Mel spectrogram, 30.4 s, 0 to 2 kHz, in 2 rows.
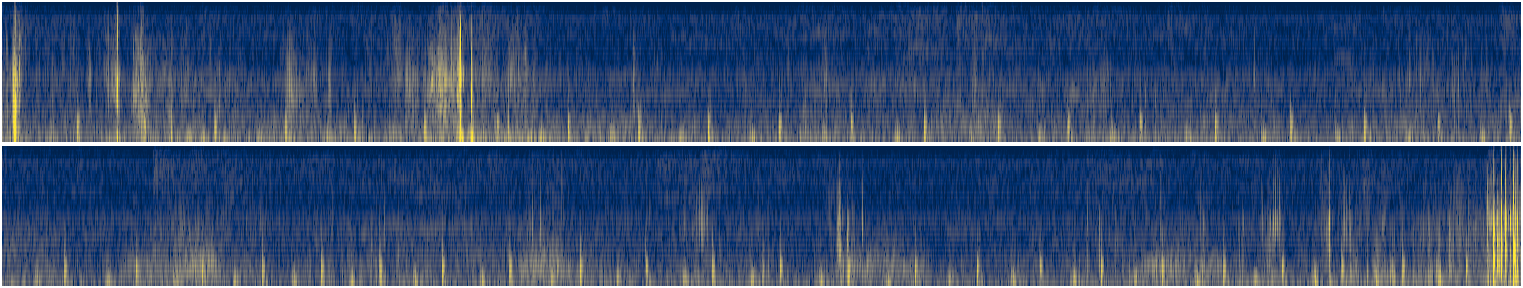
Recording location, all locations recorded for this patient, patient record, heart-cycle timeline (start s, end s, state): aortic valve (AV)
aortic valve (AV)+pulmonary valve (PV)+tricuspid valve (TV)+mitral valve (MV)
#Age: Child
#Sex: Male
#Height: 123.0 cm
#Weight: 20.5 kg
#Pregnancy status: False
#Murmur: Absent
#Murmur locations: nan
#Most audible location: nan
#Systolic murmur timing: nan
#Systolic murmur shape: nan
#Systolic murmur grading: nan
#Systolic murmur pitch: nan
#Systolic murmur quality: nan
#Diastolic murmur timing: nan
#Diastolic murmur shape: nan
#Diastolic murmur grading: nan
#Diastolic murmur pitch: nan
#Diastolic murmur quality: nan
#Outcome: Abnormal
#Campaign: 2014 screening campaign
0.00	5.36	unannotated
5.36	5.48	S1
5.48	5.64	systole
5.64	5.72	S2
5.72	6.06	diastole
6.06	6.18	S1
6.18	6.34	systole
6.34	6.44	S2
6.44	6.76	diastole
6.76	6.88	S1
6.88	7.04	systole
7.04	7.14	S2
7.14	7.46	diastole
7.46	7.58	S1
7.58	7.74	systole
7.74	7.84	S2
7.84	8.18	diastole
8.18	8.30	S1
8.30	8.46	systole
8.46	8.56	S2
8.56	8.92	diastole
8.92	9.02	S1
9.02	9.20	systole
9.20	9.30	S2
9.30	9.66	diastole
9.66	9.78	S1
9.78	9.94	systole
9.94	10.04	S2
10.04	10.34	diastole
10.34	10.46	S1
10.46	10.64	systole
10.64	10.72	S2
10.72	11.06	diastole
11.06	11.18	S1
11.18	11.36	systole
11.36	11.46	S2
11.46	11.82	diastole
11.82	11.94	S1
11.94	12.10	systole
12.10	12.20	S2
12.20	12.58	diastole
12.58	12.70	S1
12.70	12.86	systole
12.86	12.96	S2
12.96	13.32	diastole
13.32	13.42	S1
13.42	13.60	systole
13.60	13.70	S2
13.70	14.02	diastole
14.02	14.14	S1
14.14	14.34	systole
14.34	14.44	S2
14.44	14.78	diastole
14.78	14.88	S1
14.88	15.06	systole
15.06	15.16	S2
15.16	15.50	diastole
15.50	15.62	S1
15.62	15.80	systole
15.80	15.88	S2
15.88	16.22	diastole
16.22	16.34	S1
16.34	16.50	systole
16.50	16.60	S2
16.60	16.90	diastole
16.90	17.02	S1
17.02	17.18	systole
17.18	17.30	S2
17.30	17.50	diastole
17.50	17.62	S1
17.62	17.78	systole
17.78	17.84	S2
17.84	18.08	diastole
18.08	18.20	S1
18.20	18.36	systole
18.36	18.44	S2
18.44	18.66	diastole
18.66	18.76	S1
18.76	18.94	systole
18.94	19.02	S2
19.02	19.28	diastole
19.28	19.40	S1
19.40	19.58	systole
19.58	19.68	S2
19.68	19.96	diastole
19.96	20.06	S1
20.06	20.24	systole
20.24	20.32	S2
20.32	20.66	diastole
20.66	20.78	S1
20.78	20.94	systole
20.94	21.04	S2
21.04	21.32	diastole
21.32	21.44	S1
21.44	21.60	systole
21.60	21.70	S2
21.70	21.98	diastole
21.98	22.10	S1
22.10	22.28	systole
22.28	22.36	S2
22.36	22.66	diastole
22.66	22.78	S1
22.78	22.94	systole
22.94	23.04	S2
23.04	23.34	diastole
23.34	23.44	S1
23.44	23.62	systole
23.62	23.70	S2
23.70	24.02	diastole
24.02	24.14	S1
24.14	24.30	systole
24.30	24.40	S2
24.40	24.64	diastole
24.64	24.74	S1
24.74	24.92	systole
24.92	25.02	S2
25.02	25.26	diastole
25.26	25.38	S1
25.38	25.54	systole
25.54	25.64	S2
25.64	25.88	diastole
25.88	26.00	S1
26.00	26.16	systole
26.16	26.26	S2
26.26	26.50	diastole
26.50	26.60	S1
26.60	26.76	systole
26.76	26.84	S2
26.84	27.12	diastole
27.12	27.24	S1
27.24	27.38	systole
27.38	27.48	S2
27.48	27.70	diastole
27.70	30.38	unannotated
